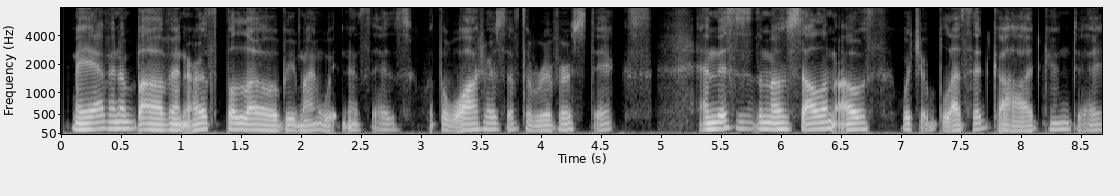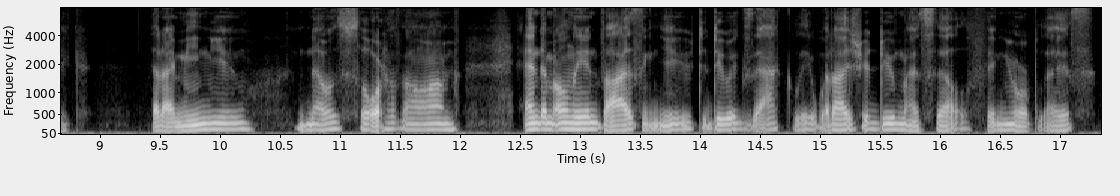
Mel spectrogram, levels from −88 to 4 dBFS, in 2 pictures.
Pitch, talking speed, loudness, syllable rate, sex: 135 Hz, 175 wpm, -19 LUFS, 4.7 syllables/s, female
